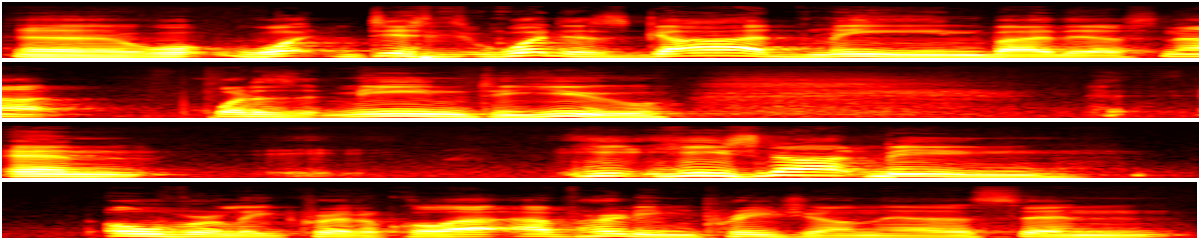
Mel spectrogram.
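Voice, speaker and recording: A man's voice: mid-range voice, slow, a little mellow, muffled recording. A man in his thirties preaching a sermon, talking casually with frequent restarts and fillers. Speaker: pastor. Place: church hall with a projection screen.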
